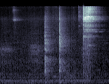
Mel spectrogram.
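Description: Kitchen crockery and utensils clinking: two light clicks about a second in, then a brief, sharper and brighter clink near the end.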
